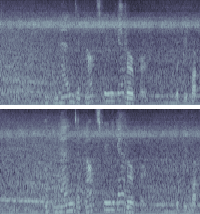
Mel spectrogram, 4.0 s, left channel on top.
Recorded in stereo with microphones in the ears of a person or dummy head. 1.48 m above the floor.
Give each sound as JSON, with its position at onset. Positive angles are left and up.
{"t": 0.9, "sound": "a woman speaking", "side_deg": -80, "distance_m": 4.0}
{"t": 2.2, "sound": "a man speaking", "side_deg": 30, "distance_m": 1.3}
